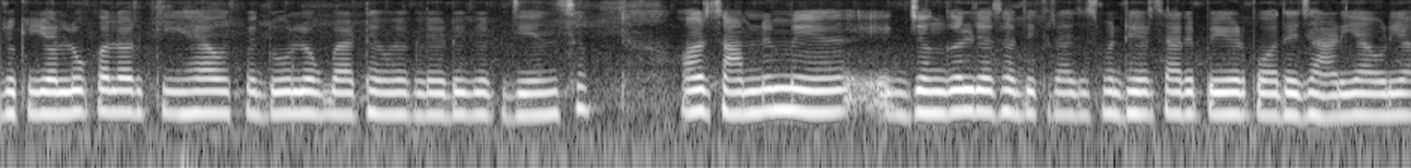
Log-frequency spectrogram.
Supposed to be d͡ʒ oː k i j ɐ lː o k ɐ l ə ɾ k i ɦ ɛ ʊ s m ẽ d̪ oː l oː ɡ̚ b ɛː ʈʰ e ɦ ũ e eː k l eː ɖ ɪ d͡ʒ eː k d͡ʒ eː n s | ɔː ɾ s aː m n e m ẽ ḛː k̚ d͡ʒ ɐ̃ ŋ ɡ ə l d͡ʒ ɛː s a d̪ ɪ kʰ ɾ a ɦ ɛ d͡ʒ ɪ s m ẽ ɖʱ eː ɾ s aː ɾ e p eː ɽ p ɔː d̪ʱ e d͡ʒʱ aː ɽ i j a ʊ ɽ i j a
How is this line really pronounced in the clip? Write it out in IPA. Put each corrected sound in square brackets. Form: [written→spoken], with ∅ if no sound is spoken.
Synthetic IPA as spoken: d͡ʒ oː k i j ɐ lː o k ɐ l ə ɾ k i ɦ ɛ ʊ s m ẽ d̪ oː l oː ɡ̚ b ɛː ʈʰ e ɦ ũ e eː k l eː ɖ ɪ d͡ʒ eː k d͡ʒ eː n s | ɔː ɾ s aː m n e m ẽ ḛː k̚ d͡ʒ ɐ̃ ŋ ɡ ə l d͡ʒ ɛː s a d̪ ɪ kʰ ɾ a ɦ ɛ d͡ʒ ɪ s m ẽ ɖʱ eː ɾ s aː ɾ e p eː ɽ p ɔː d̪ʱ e d͡ʒʱ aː ɽ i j a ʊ ɽ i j a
